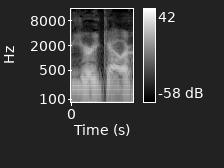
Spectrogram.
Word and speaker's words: Uri Geller: In fact, he's probably the arch nemesis of Uri Geller, who had rose to prominence in the 1970s. I'm probably saying his name wrong, saying it right.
